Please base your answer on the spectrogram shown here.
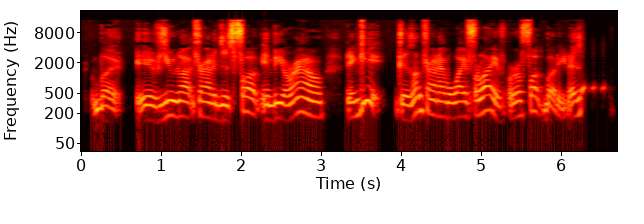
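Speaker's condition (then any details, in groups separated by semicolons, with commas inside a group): Cleft lip and palate; present from birth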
